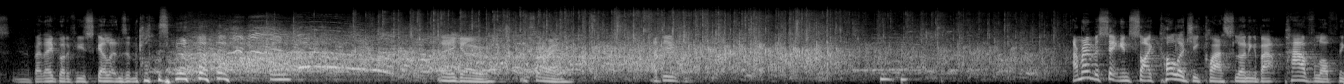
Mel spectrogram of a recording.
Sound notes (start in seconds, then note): 1.9 laughs; 2.2 audience claps; 2.2 audience laughs; 6.3 audience claps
